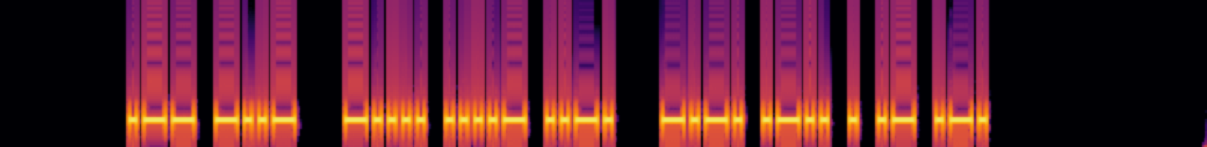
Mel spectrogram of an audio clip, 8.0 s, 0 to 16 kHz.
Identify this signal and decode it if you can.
Morse code, heard as a keyed tone, about 25 wpm, 700 Hz. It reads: WX 64F CLEAR
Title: K1USN SST QSO Practice 25wpm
